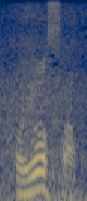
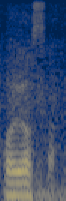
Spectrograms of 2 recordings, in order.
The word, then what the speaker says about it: Joiosa: Joyosa, o, tak się wymawia, Joyosa.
